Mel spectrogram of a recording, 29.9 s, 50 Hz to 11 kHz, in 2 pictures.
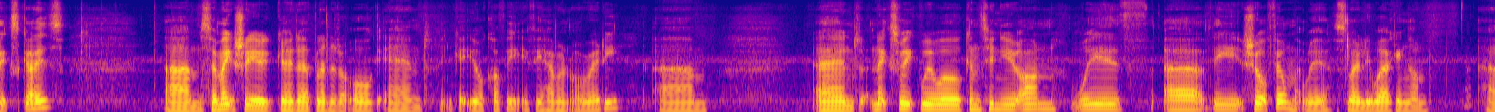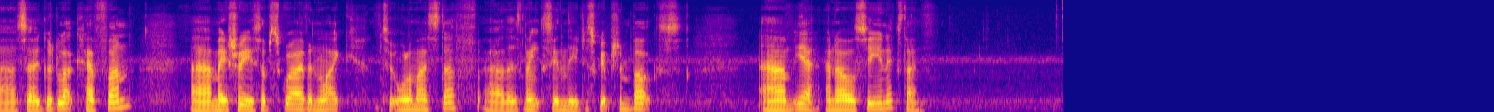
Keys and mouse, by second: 0.0 Escape, 1.7 a.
